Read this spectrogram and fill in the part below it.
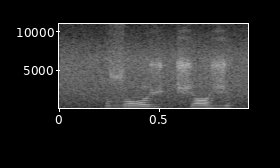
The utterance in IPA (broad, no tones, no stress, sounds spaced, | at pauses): zˤ u ʒ t͡ʃ ɒ ʒ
